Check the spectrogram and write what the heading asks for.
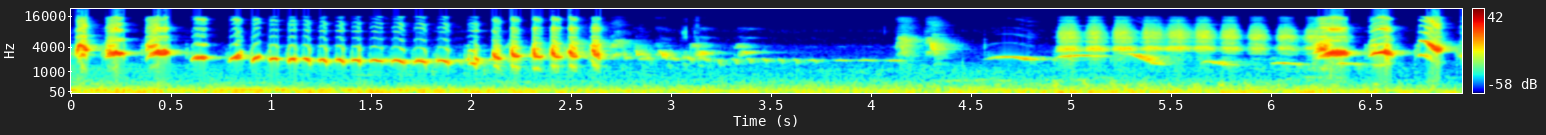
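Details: Leafbird known as cucak ijo, from Kalimantan, delivering rough shot-like song with a shrike-mimic fill: a fast rattling train of harsh notes sliding downward, a quiet pause, then slurred whistles and loud buzzy bursts.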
